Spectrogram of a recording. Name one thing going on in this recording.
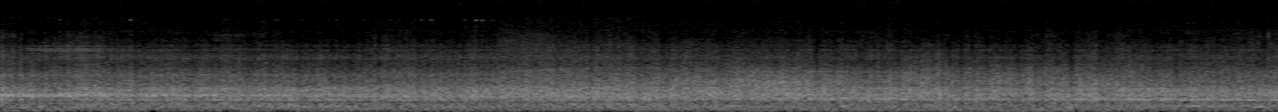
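Wind rumbles steadily across the microphone.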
